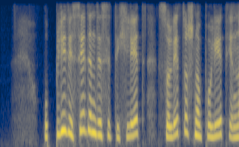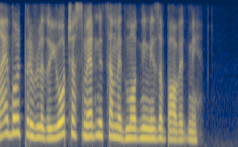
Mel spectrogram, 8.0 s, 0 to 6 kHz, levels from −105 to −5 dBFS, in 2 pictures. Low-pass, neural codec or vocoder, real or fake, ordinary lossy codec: 5.4 kHz; codec, 16 kHz, 0.8 kbps, ZipCodec; fake; none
